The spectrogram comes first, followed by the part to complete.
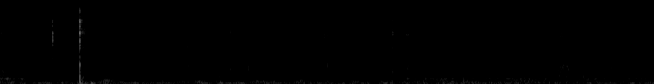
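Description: Near silence with a handful of faint clicks from hands working string through the hole of a small painted wooden disc, the sharpest just under a second in.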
